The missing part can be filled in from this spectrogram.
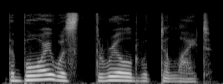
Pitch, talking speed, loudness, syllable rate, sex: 170 Hz, 160 wpm, -18 LUFS, 4.3 syllables/s, female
